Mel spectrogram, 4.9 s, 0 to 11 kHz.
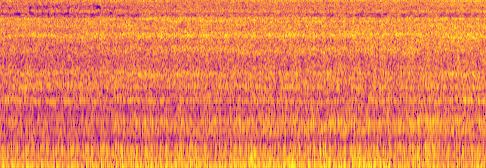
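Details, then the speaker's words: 1979 Jeep Cherokee, AMC 360 V8, Quadra-Trac 4WD, first start after sitting 3-4 years, power steering fluid found bone dry: low, even burbling idle with a steady rumble, no ticking or knocking; idles smoothly. "That's a smooth running little 360, guys. That's pretty good for not having ran for 3 years. Pretty happy with that."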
